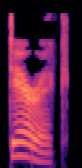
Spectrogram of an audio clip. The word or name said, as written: dereck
